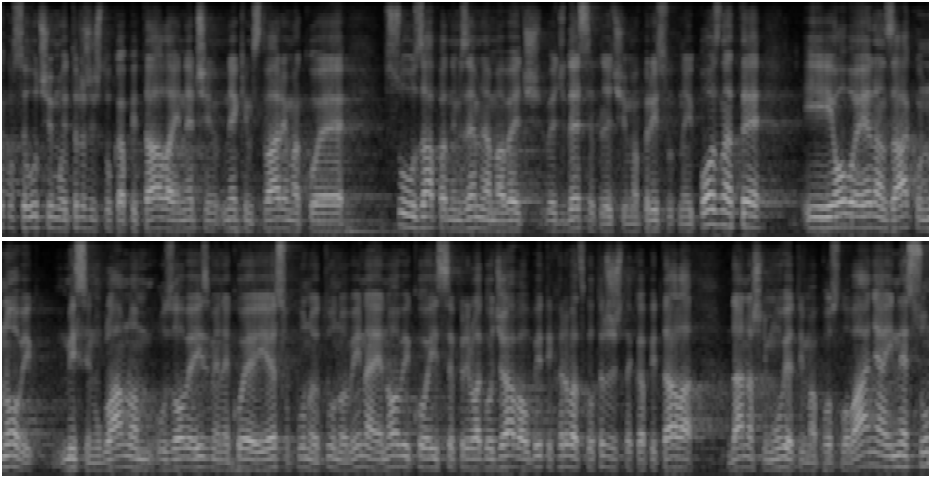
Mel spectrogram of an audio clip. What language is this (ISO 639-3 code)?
hrv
